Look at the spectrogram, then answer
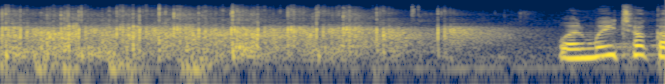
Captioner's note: some Applause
